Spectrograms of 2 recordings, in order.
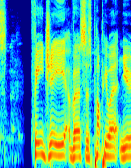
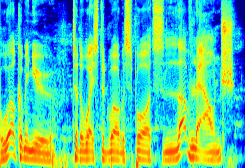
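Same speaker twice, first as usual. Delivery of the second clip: very deep, lowest-register, dropped lounge-host voice; 4 semitones lower than usual. Welcoming listeners to the wasted world of sports love lounge, dropped deep voice. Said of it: "I will drop my voice. We'll go even even lower, even lower".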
